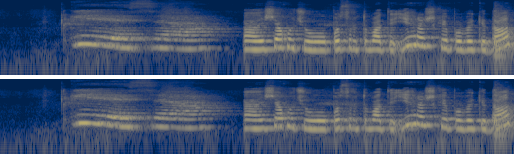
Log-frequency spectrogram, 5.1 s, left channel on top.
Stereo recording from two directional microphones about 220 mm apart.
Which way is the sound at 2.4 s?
10° right (ahead or behind).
